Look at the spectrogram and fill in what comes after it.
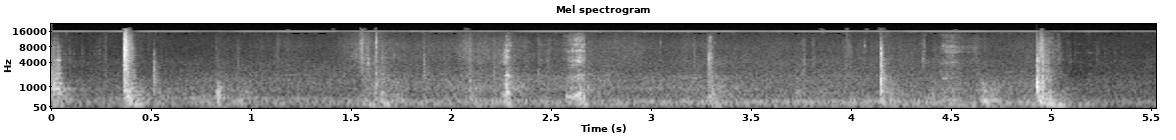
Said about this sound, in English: As he makes his way around to the driver's side, Iris rolls down the window and looks back toward the bus depot.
